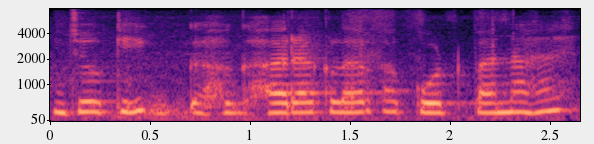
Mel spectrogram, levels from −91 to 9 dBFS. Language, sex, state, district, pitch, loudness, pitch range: Hindi, female, Jharkhand, Garhwa, 260 Hz, -15 LUFS, 255-275 Hz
